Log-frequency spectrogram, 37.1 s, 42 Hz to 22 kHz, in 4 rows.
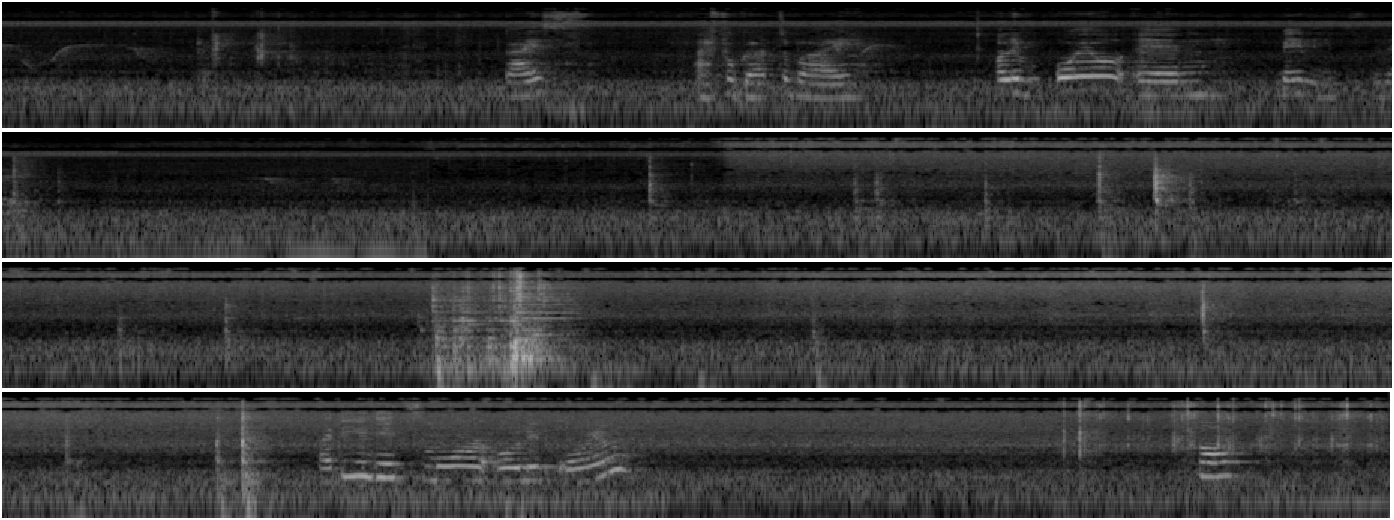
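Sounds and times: food sizzling in oil: 9.0s - 37.0s
utensils knocking on pot: 21.4s - 22.6s.

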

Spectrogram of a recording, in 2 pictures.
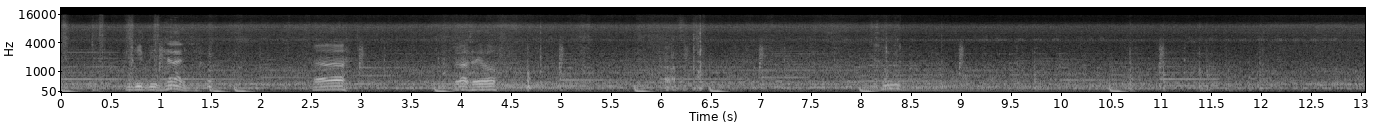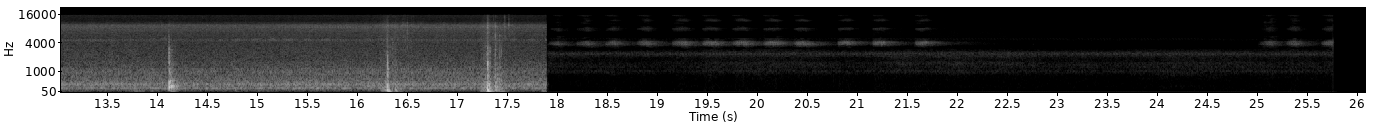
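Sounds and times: honeybees buzzing: 0.0s - 17.9s
sharp knocks: 14.1s - 14.3s.

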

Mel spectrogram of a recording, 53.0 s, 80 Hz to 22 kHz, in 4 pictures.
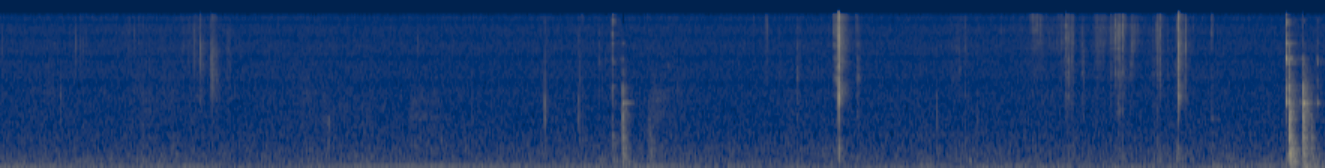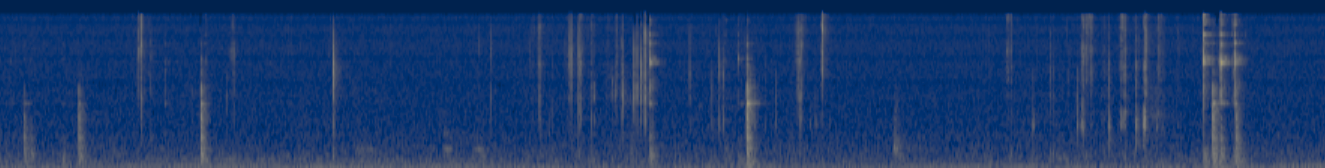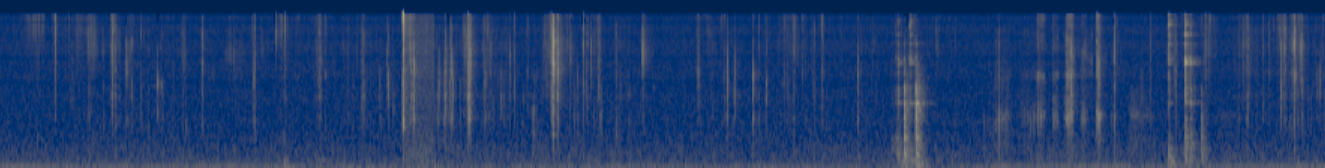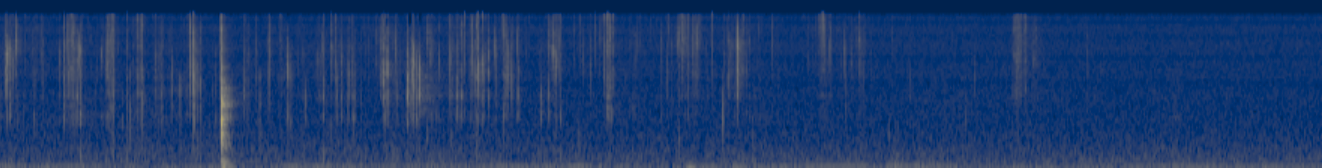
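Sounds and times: faint low hum: 0.0s - 52.9s
plastic piping bag crinkling: 9.6s - 12.1s, 18.1s - 21.6s, 26.7s - 35.2s, 36.3s - 48.6s.

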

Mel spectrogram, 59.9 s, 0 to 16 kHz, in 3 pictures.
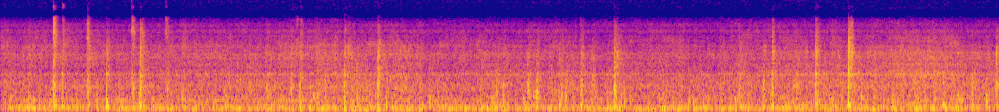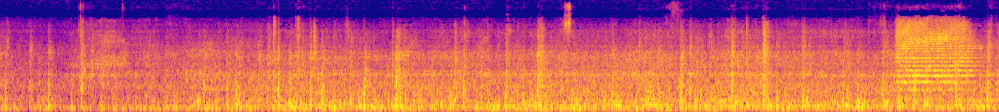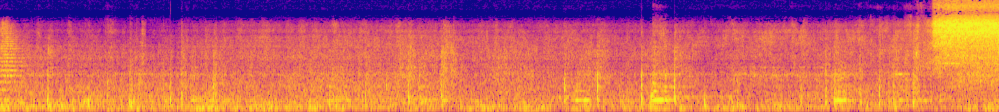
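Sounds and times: train wheels clattering over rails: 0.0s - 59.9s
steam whistle blasts: 37.9s - 40.3s, 57.8s - 59.9s.

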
